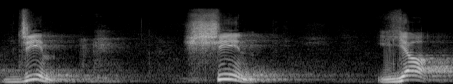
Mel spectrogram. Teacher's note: Tu vas coller ta langue au palais, mais le milieu de la langue.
